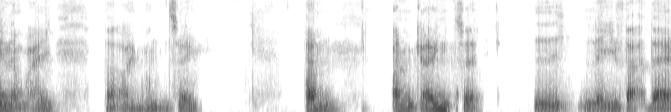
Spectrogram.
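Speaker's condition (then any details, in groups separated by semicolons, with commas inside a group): Cerebral palsy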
